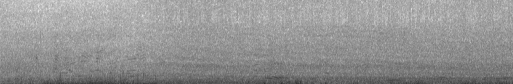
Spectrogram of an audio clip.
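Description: Steady broadband roar of strong surf on Vadarevu beach near Chirala, Andhra Pradesh, continuous and fairly loud, with wind buffeting the microphone throughout.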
